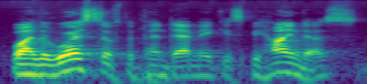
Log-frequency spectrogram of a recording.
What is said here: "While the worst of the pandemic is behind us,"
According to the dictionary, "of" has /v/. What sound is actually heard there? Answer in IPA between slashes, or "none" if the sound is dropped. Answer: /v/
